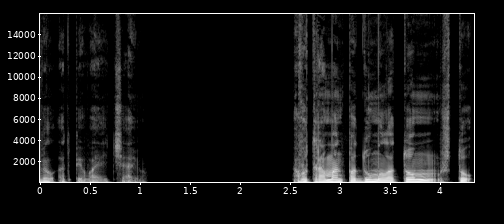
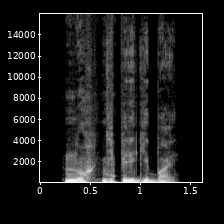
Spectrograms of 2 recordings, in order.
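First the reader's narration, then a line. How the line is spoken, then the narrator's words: Laughing. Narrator (Russian): рассмеялся Роман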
